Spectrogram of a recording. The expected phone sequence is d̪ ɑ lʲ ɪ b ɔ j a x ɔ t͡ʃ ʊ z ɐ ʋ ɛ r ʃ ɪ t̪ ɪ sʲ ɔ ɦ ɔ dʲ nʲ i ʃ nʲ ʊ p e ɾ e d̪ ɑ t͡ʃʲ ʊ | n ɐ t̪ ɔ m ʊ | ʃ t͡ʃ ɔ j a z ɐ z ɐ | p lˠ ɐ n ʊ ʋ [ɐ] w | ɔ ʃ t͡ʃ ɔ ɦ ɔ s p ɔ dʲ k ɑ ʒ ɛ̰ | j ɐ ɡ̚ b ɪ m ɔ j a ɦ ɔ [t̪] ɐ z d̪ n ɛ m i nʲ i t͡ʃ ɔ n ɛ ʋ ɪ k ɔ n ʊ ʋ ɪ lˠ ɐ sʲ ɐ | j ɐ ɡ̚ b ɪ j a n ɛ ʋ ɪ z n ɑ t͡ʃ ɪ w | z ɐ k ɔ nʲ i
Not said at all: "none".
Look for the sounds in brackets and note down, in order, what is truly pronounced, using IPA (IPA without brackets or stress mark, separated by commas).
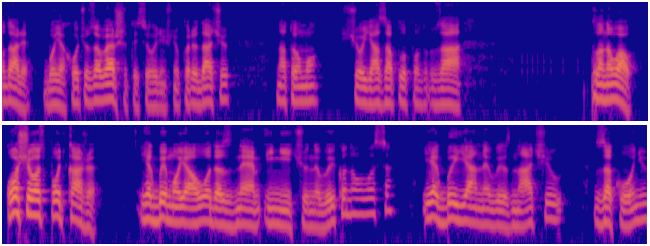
ɑ, d̪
